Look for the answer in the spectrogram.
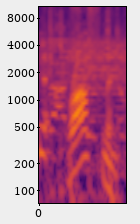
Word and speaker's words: Baughman: We're here with Galen Baughman. His name is spelled not even remotely close to how it's pronounced. – It's true. – You've got like GHs in there that are superfluous.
